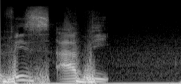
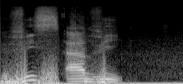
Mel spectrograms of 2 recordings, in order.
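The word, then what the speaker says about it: vis-à-vis: প্রথম এক্সপ্রেশনটি আমরা দেখতে পাচ্ছি, এটির উচ্চারণ হবে vis à vis, vis à vis, vis à vis, এবং বাংলা উচ্চারণটি হলো vis à vis, যার অর্থ মুখোমুখি।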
